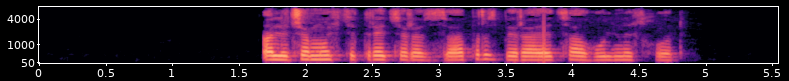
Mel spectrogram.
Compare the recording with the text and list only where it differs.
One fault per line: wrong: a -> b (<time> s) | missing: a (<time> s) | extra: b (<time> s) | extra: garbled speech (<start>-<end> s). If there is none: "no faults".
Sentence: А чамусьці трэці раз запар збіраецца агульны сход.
wrong: А -> Але (1.8 s)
